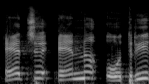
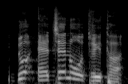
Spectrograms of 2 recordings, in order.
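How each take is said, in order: First: HNO three drawn out slowly, higher; slow, spelled-out repeat. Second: Said in the usual way. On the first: Shown as a demonstration. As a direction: stretch each letter of HNO three. Teacher repeats the acid slowly, emphatically.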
